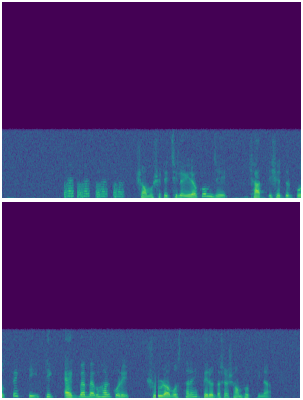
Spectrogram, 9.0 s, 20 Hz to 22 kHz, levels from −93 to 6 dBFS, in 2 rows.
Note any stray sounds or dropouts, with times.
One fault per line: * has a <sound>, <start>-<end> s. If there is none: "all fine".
* has a laugh, 0.9-1.8 s
* has a dropout, 6.8-6.8 s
